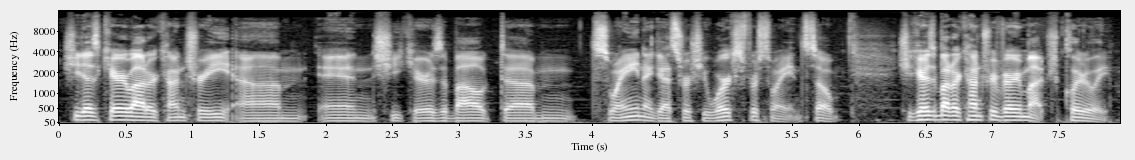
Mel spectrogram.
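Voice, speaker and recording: A man's voice: low voice, normal speed, smooth, dry recording, soft background music. A man hosting a reaction video, reading a story aloud and adding casual, conversational fan commentary.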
